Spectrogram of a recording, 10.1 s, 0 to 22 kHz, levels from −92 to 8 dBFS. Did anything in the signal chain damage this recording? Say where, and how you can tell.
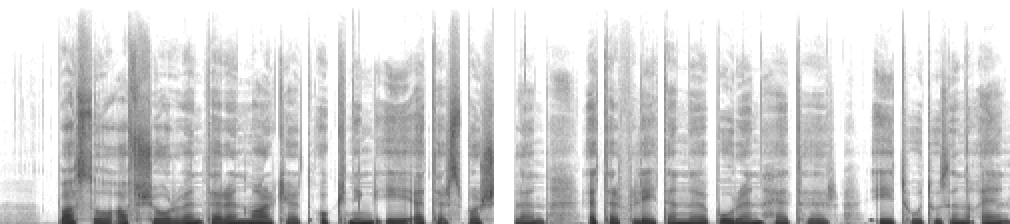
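Yes. A playback stall cuts the speech off mid-flow at 4.93 s and leaves a flat silence until 5.16 s, about 0.23 s. The likely cause is the player starving for data or its thread being blocked. A clean quarter-second of silence, rather than a short smeared gap, separates it from a dropped network packet.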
